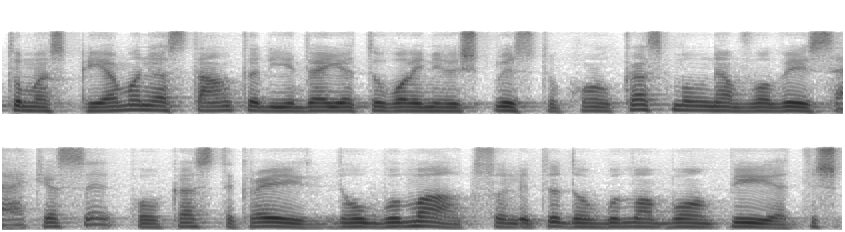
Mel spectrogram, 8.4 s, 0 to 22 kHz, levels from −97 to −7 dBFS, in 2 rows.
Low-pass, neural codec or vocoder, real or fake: 7.2 kHz; codec, 16 kHz, 0.5 kbps, FunCodec, trained on Chinese and English, 25 frames a second; fake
